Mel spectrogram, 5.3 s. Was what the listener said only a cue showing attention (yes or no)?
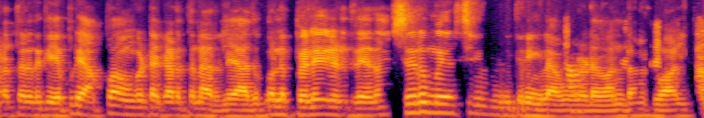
no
